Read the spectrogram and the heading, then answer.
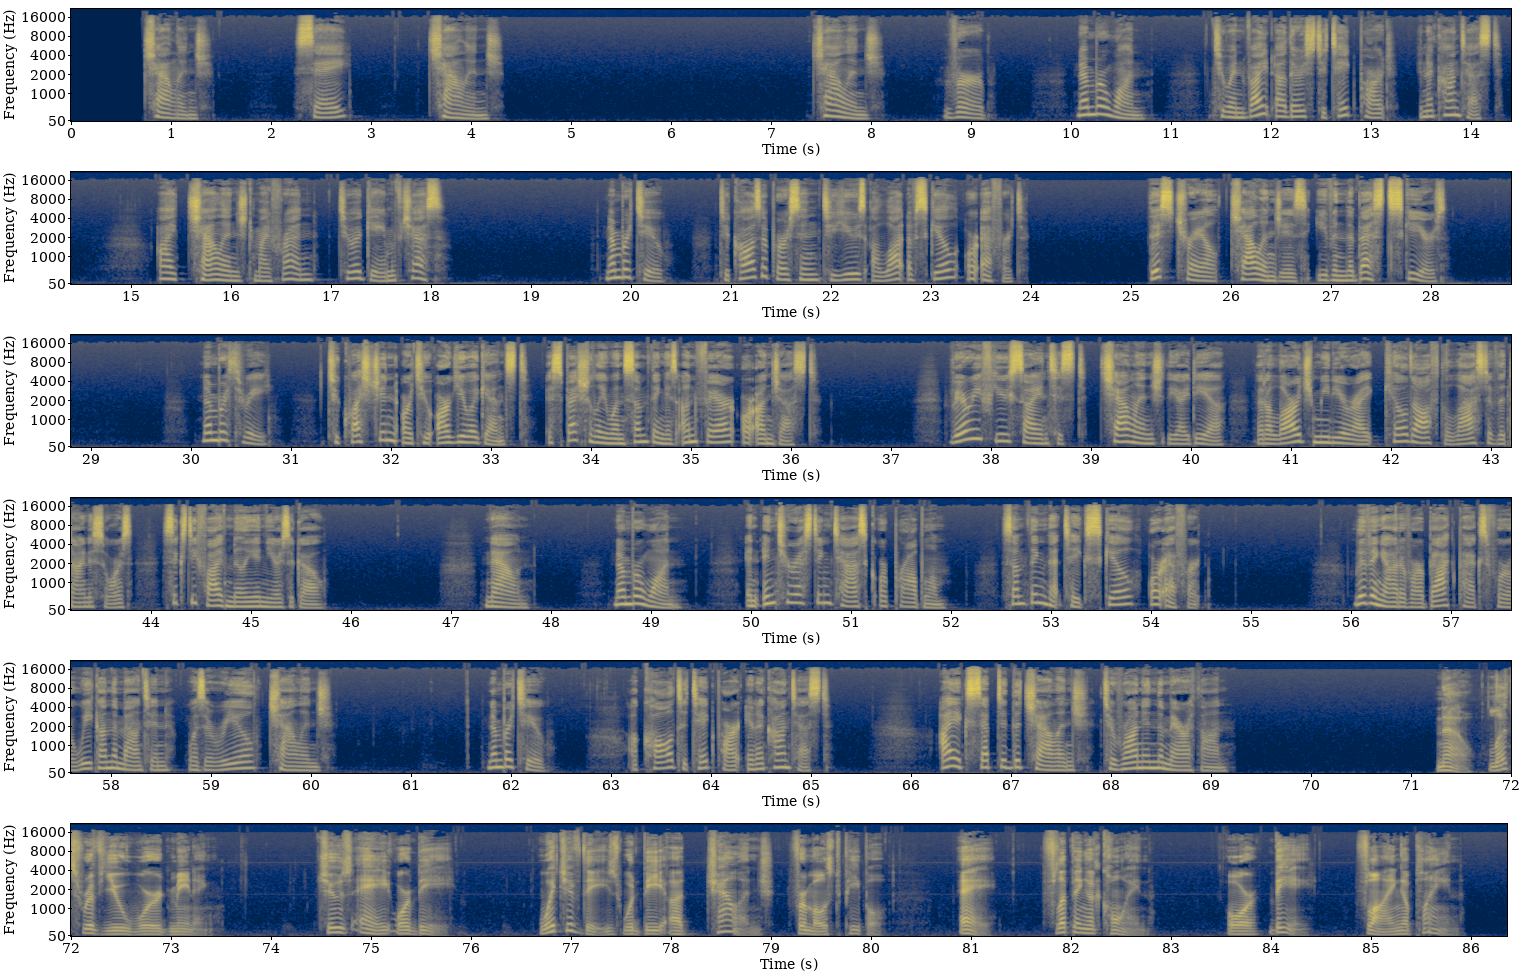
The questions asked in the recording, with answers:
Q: Choose A or B. Which of these would be a challenge for most people?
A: If you said B, you are correct.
